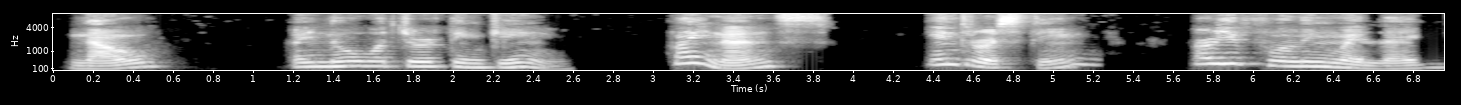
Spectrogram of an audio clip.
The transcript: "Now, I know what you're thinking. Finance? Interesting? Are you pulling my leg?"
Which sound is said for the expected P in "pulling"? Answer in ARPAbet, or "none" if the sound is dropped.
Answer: F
